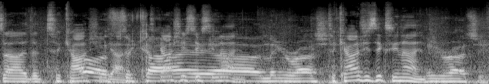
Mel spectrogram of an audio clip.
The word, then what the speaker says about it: Tekashi: Takashi 6. No, Tekashi 6ix9ine.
